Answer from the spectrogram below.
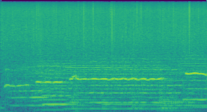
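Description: A man whistles a lilting tune while walking along, in long, sustained notes that slide between pitches, loud, over a soft hiss of background noise.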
